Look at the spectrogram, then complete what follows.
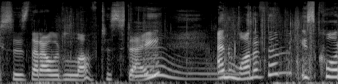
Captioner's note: coos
